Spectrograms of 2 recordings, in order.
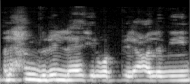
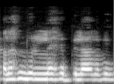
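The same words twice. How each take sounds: First: It is recited at a moderate, even pace. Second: It is recited very fast and rushed.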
